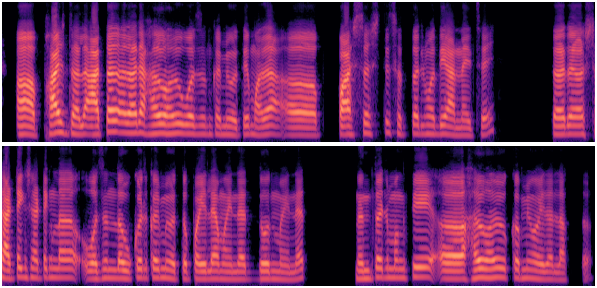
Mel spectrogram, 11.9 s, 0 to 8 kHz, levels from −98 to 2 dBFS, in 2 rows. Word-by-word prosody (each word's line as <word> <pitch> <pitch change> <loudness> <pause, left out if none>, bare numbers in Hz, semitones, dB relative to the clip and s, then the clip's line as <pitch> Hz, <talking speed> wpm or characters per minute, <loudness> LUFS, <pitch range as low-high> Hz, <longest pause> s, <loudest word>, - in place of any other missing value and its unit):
अ, 180 -1 +6
fast 205 +1 +7
झालं. 185 -1 +1
आता 175 +7 +7
जरा 205 0 +5
हळू-हळू 195 +1 +2
वजन 180 -2 -4
कमी 175 -1 -7
होतंय 165 +2 -5
मला 175 +1 0 0.4
अ, - - -1 0.2
65 180 +4 +1
ते 215 - -10
70मध्ये 185 -1 -5
आणायचंय. 155 +1 -3 0.6
तर 175 0 +2
अ - - +1
स्टार्टिंग-स्टार्टिंगला 190 +1 -1
वजन 170 +2 -4
लवकर 175 +2 -2
कमी 190 -1 -3
होतं 165 0 -4
पहिल्या 165 0 0
महिन्यात 155 0 -4
2 165 0 -1
महिन्यात 155 +3 -7 0.5
नंतर 170 +4 -2
मग 190 -1 -7
ते 205 -1 +1
अ, 165 -1 +3
हळू-हळू 190 +2 +1
कमी 180 -1 -5
व्हायला 160 -2 -4
लागतं. 145 -1 -12
180 Hz, 170 wpm, -24 LUFS, 165-190 Hz, 0.6 s, fast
